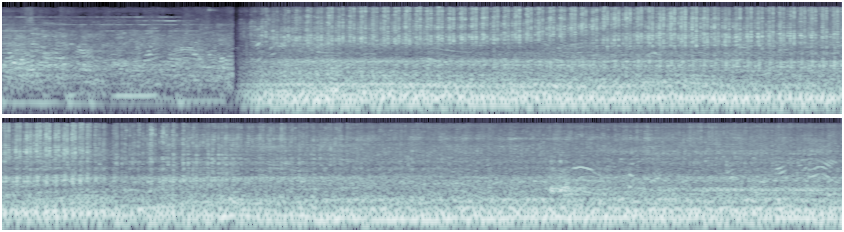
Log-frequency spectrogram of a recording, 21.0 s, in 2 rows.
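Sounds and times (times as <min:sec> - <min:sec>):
car engines rumbling past: 0:00.0 - 0:21.0.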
